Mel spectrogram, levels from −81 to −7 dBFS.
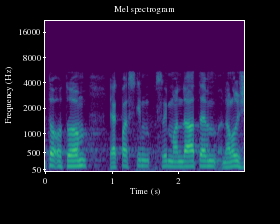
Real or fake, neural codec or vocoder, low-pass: real; none; 5.4 kHz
